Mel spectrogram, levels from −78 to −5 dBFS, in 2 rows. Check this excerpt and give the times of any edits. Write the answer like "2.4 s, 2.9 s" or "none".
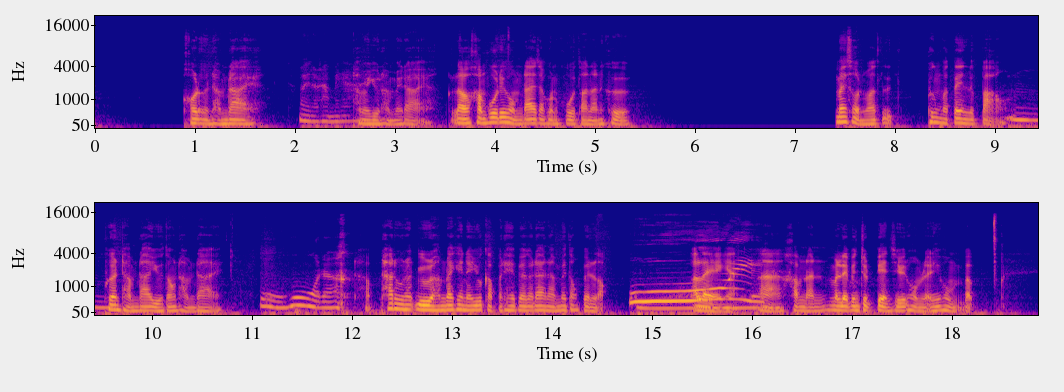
none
